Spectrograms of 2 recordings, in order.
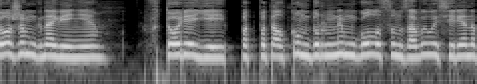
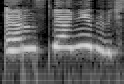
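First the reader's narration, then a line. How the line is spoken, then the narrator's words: Sudden cry. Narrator (Russian): скрикнула секретарша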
